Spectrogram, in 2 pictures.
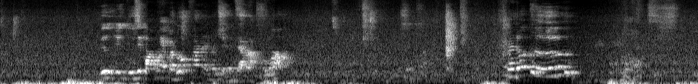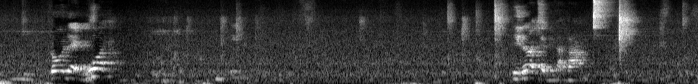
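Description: A young man lectures calmly.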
